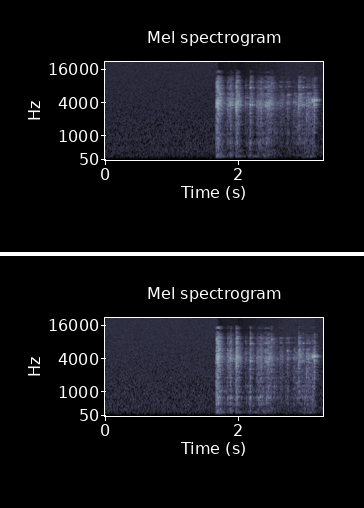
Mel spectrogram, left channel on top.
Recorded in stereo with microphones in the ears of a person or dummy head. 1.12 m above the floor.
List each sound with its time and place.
1.7 s cutlery clinking: 10° right (ahead or behind), 0.8 m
